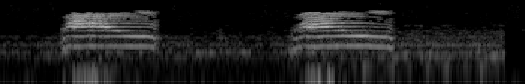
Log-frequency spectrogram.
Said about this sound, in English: A cat.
